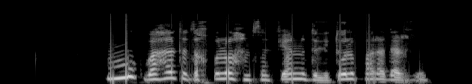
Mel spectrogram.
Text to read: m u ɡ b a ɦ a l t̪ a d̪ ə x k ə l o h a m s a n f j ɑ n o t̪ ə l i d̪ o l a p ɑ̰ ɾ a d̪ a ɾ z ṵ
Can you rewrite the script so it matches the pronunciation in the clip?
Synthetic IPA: m u ɡ b a ɦ a l t̪ a d̪ ə x p ə l o h a m s a n f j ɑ n o d̪ ə l i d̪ o l a p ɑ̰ ɾ a d̪ a ɾ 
